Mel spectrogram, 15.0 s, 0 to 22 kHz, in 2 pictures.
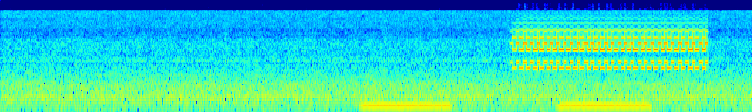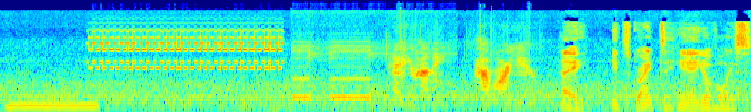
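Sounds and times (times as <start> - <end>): low pulsing buzz: 3.4 - 13.1
electronic phone ringtone: 5.1 - 7.1, 8.4 - 11.4.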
